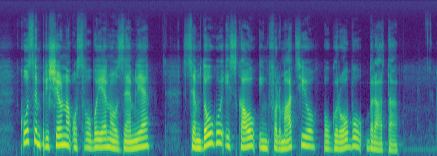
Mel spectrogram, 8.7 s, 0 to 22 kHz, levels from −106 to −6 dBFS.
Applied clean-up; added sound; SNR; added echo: none; none; none; none.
